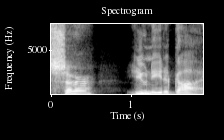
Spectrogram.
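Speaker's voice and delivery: put-on posh British accent, Queen's English. Telling a story, voicing a native addressing the man, refined Queen's English. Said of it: "with the finest Queen's English".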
